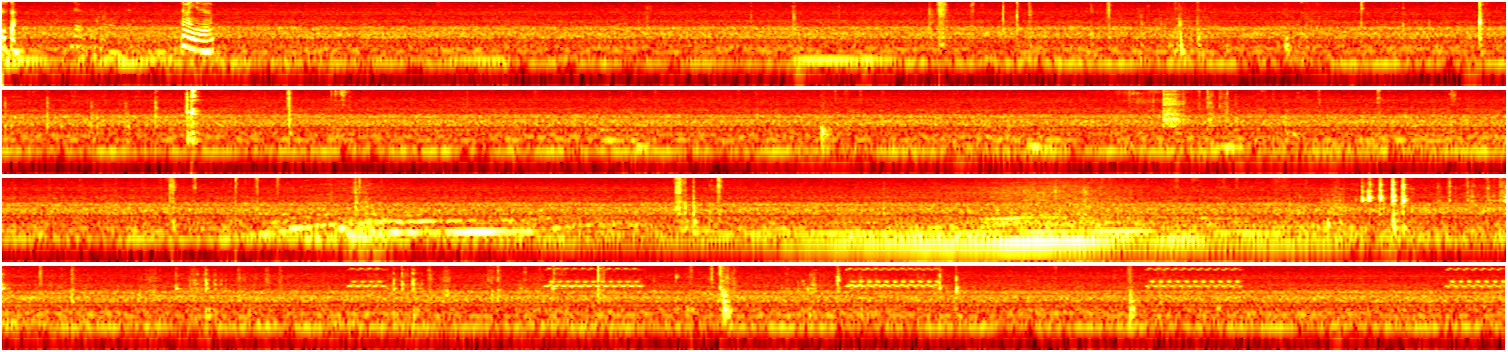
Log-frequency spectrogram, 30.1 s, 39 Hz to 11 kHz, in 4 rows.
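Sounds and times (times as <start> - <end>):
steady electrical hum: 0.0 - 30.0
short rising sound: 16.3 - 22.0.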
